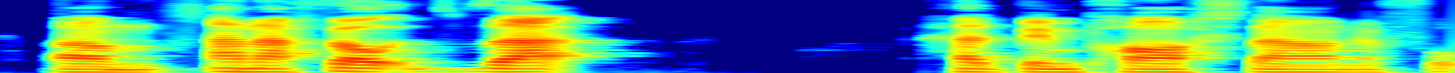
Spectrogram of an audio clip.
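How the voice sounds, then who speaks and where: With a South London accent, a man speaks at a fairly low pitch and with fairly even intonation. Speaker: shoemaker and small business owner. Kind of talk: casual interview chat. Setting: studio.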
